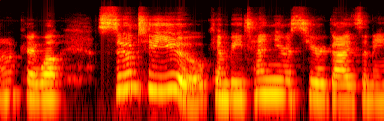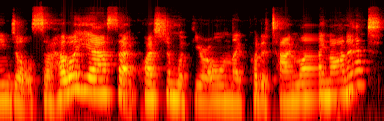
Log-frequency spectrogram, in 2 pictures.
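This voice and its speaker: A woman's fairly high voice moves at a fairly quick pace with lively intonation, noticeable background noise beneath it. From Canada. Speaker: psychic medium. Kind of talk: live psychic reading.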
